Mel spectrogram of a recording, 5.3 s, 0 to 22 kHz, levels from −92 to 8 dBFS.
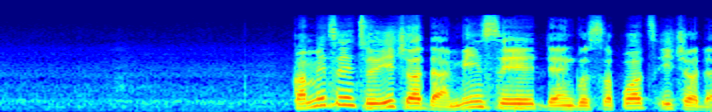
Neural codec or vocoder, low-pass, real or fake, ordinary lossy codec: autoencoder, 48 kHz, 32 numbers a frame, DAC-VAE, trained on Japanese speech; 19.8 kHz; fake; AAC, 32 kbps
